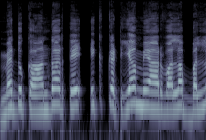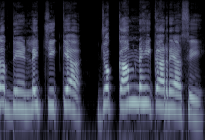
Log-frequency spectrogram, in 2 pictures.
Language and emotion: Punjabi, angry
